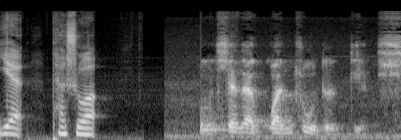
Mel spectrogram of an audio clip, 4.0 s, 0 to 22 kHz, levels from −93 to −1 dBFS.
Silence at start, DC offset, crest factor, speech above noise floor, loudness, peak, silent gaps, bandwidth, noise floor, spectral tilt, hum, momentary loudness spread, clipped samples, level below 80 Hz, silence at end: 0 s; under 0.1%; 18 dB; 35 dB; -19 LUFS; -4 dBFS; none; 16 kHz; -54 dBFS; -3.5 dB/octave; none; 12 LU; under 0.1%; -44 dBFS; 0 s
